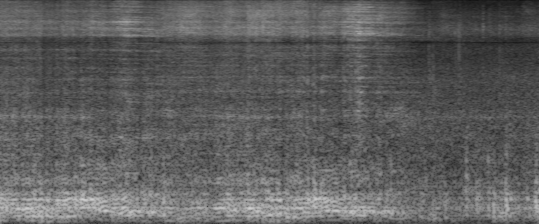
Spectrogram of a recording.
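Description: A passenger train rushes past close by with a loud rumble and rattle of wheels on the rails.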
